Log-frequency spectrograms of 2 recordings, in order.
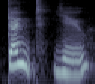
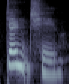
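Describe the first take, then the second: First: The t and y are said separately. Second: The t and y blend into a ch. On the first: "instead of saying each word clearly and separately" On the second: "becomes don't you"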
